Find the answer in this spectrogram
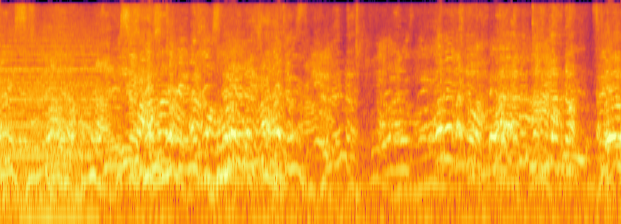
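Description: Several young men's voices talking over each other in Moroccan Arabic, loud and agitated, as in a scuffle.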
